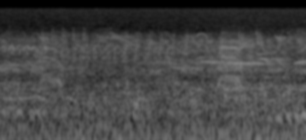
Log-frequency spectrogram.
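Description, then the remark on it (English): Common snipe calls rise from a busy lakeside bird chorus, a steady wash of overlapping chirps and warbling notes, picked up by a microphone placed at a lake to hear lapwings, with black-headed gulls on a raft also audible and no voices present. “But I'm just wondering, is that mic picking up any of those snipe sounds?”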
